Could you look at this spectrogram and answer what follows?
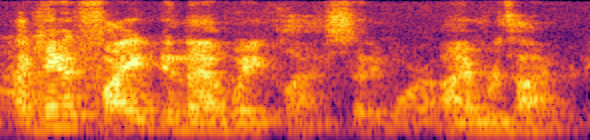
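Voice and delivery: normal talking voice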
